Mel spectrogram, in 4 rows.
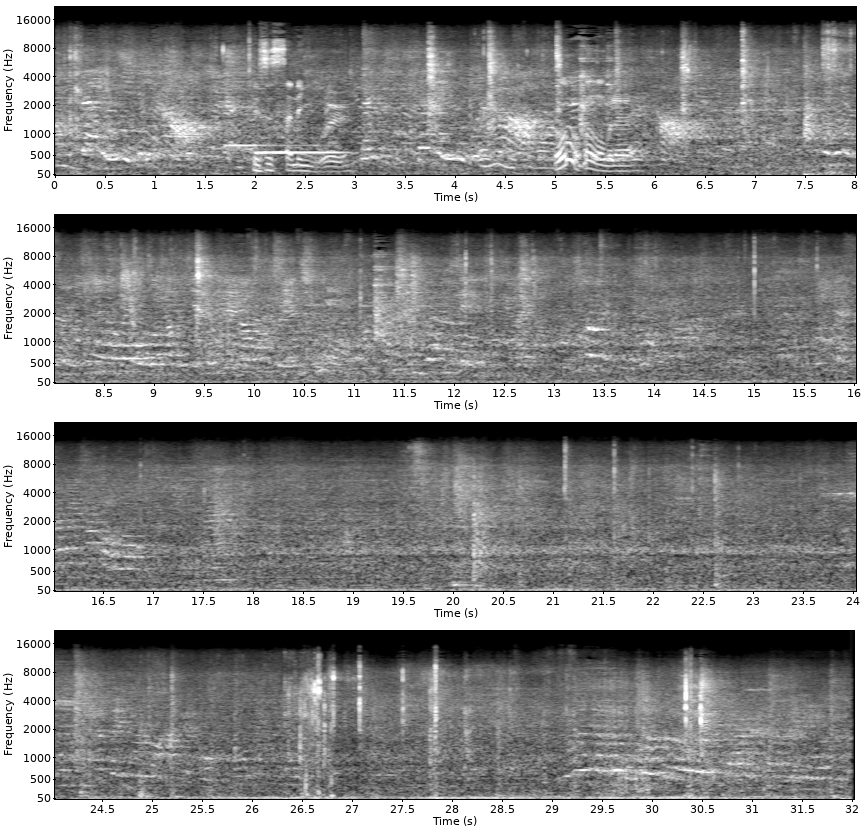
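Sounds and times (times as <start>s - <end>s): indistinct voices: 0.0s - 19.5s.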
